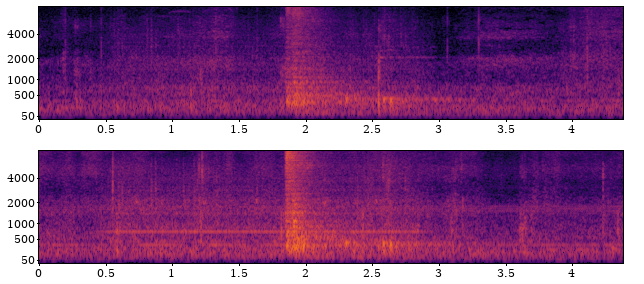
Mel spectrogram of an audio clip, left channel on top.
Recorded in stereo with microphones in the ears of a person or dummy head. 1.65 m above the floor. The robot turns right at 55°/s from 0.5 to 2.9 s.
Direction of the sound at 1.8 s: 55° right (ahead or behind).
